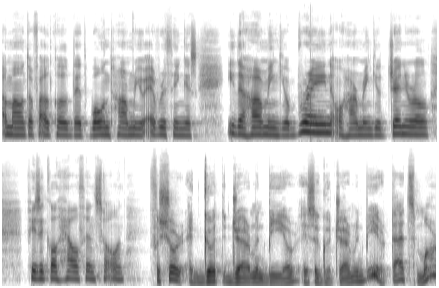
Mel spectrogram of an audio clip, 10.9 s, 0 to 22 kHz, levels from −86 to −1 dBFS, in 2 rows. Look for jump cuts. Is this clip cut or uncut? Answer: cut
